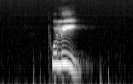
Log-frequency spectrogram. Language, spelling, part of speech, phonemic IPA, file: Tamil, புலி, noun, /pʊliː/, Ta-புலி.ogg
- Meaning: 1. tiger, panther 2. genius, giant 3. lion 4. Leo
